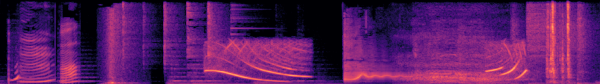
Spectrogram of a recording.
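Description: Cartoon sound effects: short boing-like sweeps at the start, a long falling whistle about two seconds in, then a busier warbling effect with a few sharp clicks near the end.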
